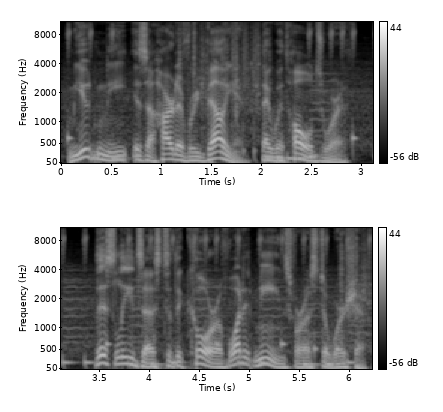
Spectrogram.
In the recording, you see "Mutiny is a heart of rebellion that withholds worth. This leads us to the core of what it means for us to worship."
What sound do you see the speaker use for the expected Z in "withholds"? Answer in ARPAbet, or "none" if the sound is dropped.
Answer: Z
